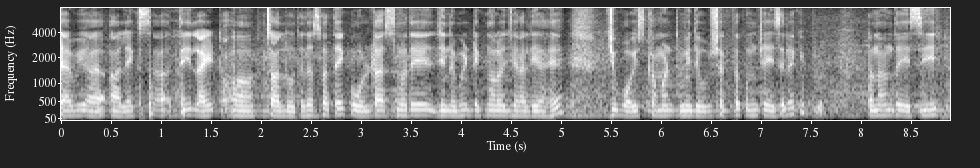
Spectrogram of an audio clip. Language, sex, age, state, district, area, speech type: Marathi, male, 30-45, Maharashtra, Mumbai Suburban, urban, spontaneous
